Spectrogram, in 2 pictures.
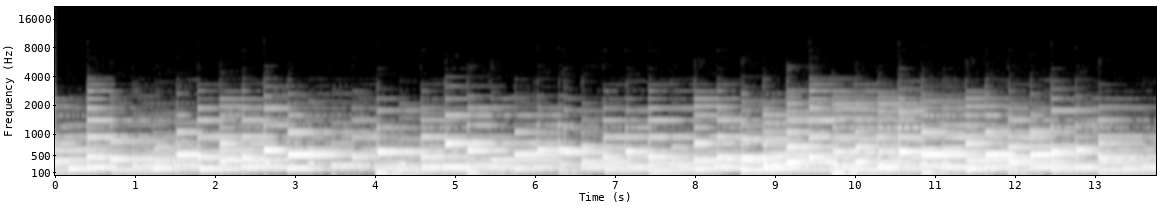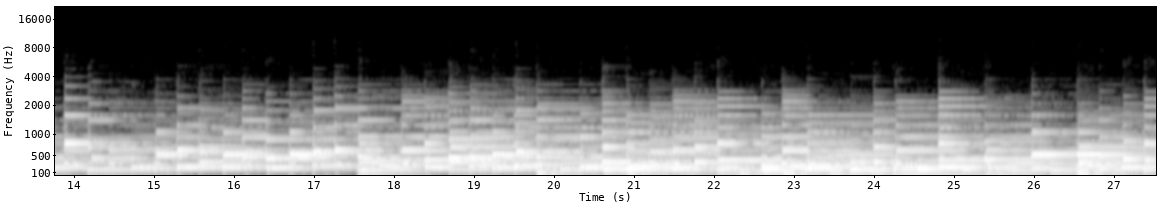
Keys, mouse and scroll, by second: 1.3 click, 2.9 click, 3.6 shift+middle drag, 4.8 alt+z, 5.5 middle click, 5.5-6.1 scroll up 3, 5.8 middle click, 6.5 click, 7.5 Tab, 8.9 click, 9.9 click, 11.5 click, 12.3 middle click, 12.3 scroll up 2, 13.0-14.2 middle drag, 13.0 scroll up 2, 13.1-13.9 scroll down 2, 13.9 scroll up 2, 15.2 g, 16.0-16.5 scroll up 3, 16.4 middle click, 16.5-18.1 scroll down 3, 16.8-18.1 middle drag, 18.1 middle click, 18.1-19.6 scroll down 5, 18.5 middle click, 19.3 middle click, 23.3 y.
